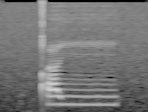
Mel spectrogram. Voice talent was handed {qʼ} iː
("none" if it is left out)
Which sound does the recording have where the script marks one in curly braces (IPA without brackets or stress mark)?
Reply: qʼ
